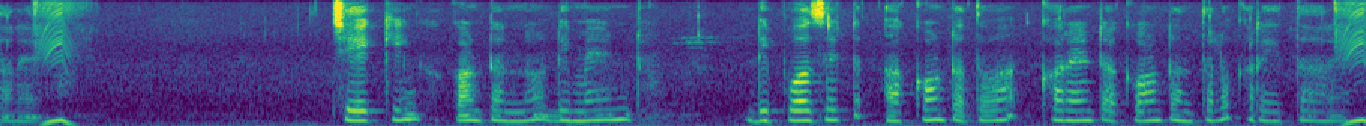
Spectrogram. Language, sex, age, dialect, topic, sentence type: Kannada, female, 51-55, Mysore Kannada, banking, statement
